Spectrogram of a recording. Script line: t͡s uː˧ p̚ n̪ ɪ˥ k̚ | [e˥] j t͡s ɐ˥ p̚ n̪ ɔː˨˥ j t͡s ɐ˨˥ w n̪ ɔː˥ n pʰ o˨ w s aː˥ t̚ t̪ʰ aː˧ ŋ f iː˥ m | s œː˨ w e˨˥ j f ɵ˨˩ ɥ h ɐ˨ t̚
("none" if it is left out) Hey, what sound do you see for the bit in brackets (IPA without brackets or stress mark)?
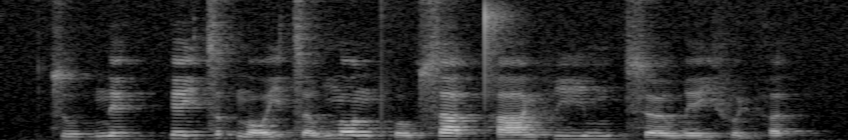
e˥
